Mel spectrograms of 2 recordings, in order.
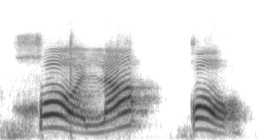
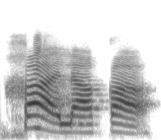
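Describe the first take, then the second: First: The kh and q are pronounced thick and heavy. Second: The kh and q are pronounced thin and light. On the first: The speaker calls it right. "huruf kha berbaris atas bunyi dia adalah kha" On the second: The speaker calls it wrong. "bunyi yang salah kita nipiskan bunyi huruf-huruf yang tebal"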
